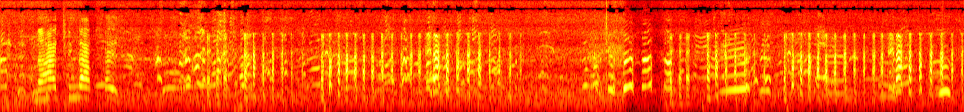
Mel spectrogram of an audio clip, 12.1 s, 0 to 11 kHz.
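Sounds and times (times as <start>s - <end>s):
women laughing hard: 0.0s - 0.5s, 1.8s - 12.0s.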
